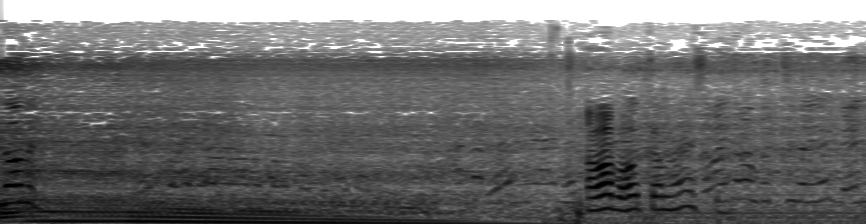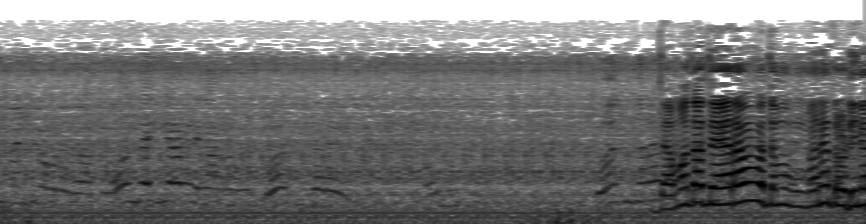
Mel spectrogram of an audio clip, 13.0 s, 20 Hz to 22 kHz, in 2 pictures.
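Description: A John Deere 5105's three-cylinder diesel engine labouring under load as the tractor pulls a loaded earth trolley up out of a muddy pit; its deep running note is loudest at first and fades after about three to four seconds. Men's voices shout about four seconds in and again near the end.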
